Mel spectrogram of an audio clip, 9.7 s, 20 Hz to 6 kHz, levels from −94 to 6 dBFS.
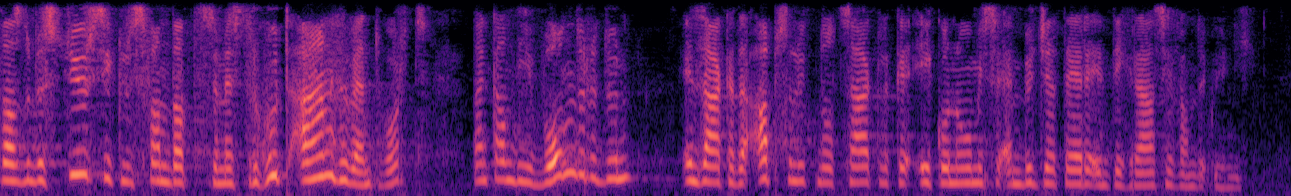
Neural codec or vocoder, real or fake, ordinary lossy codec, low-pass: none; real; Opus, 24 kbps; 5.4 kHz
